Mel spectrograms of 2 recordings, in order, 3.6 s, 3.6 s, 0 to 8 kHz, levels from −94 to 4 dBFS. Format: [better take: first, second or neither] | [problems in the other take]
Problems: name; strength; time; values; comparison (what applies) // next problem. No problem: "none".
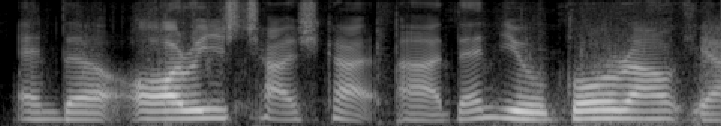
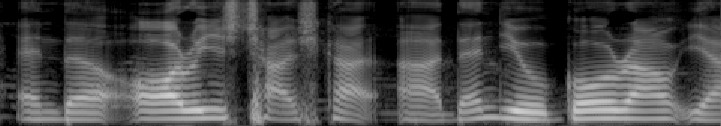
second | noise reduction (neural separator model SepFormer DNS4)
